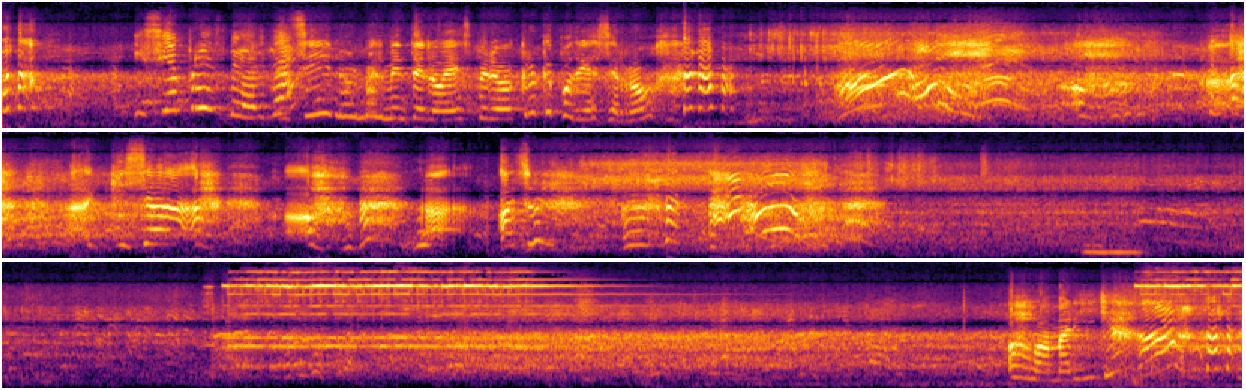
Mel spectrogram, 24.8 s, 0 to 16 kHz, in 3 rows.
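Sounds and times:
laughter: 0:00.0 - 0:24.8
speech: 0:01.6 - 0:04.8, 0:05.6 - 0:09.9, 0:10.6 - 0:13.9
telephone ringing: 0:17.9 - 0:22.9, 0:24.1 - 0:24.8.

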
